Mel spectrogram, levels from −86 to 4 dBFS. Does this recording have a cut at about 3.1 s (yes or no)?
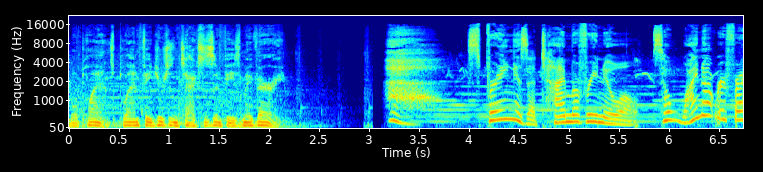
yes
